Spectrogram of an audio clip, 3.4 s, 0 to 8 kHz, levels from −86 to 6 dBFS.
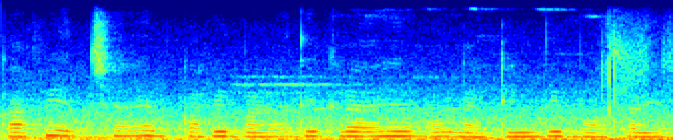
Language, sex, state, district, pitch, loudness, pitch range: Hindi, female, Delhi, New Delhi, 240 Hz, -15 LUFS, 225-255 Hz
